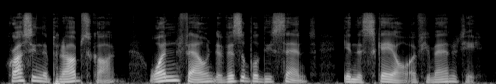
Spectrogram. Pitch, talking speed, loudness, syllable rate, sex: 125 Hz, 155 wpm, -22 LUFS, 5.7 syllables/s, male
